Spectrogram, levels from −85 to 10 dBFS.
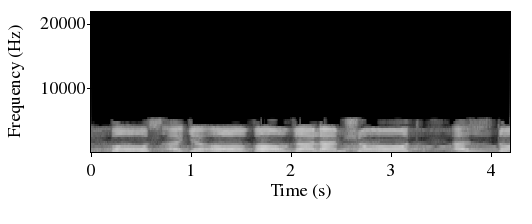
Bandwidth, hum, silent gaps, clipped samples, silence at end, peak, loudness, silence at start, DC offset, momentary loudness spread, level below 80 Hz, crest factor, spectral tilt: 5.4 kHz; none; none; under 0.1%; 0 s; 0 dBFS; -13 LUFS; 0 s; under 0.1%; 7 LU; -60 dBFS; 14 dB; -6 dB/octave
